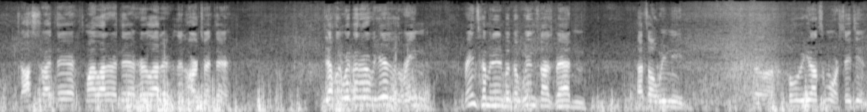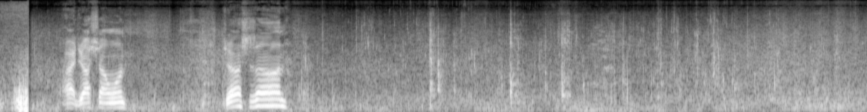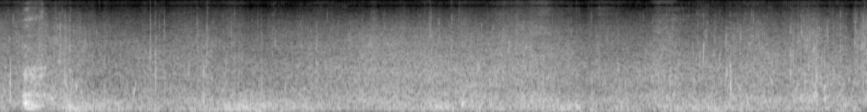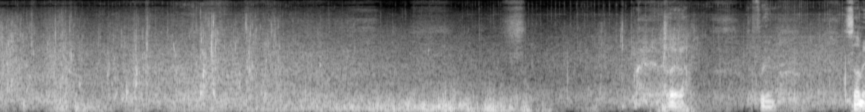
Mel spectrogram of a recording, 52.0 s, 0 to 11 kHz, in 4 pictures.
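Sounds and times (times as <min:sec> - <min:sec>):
lake waves washing: 0:00.0 - 0:52.0
wind buffeting microphone: 0:00.0 - 0:52.0.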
